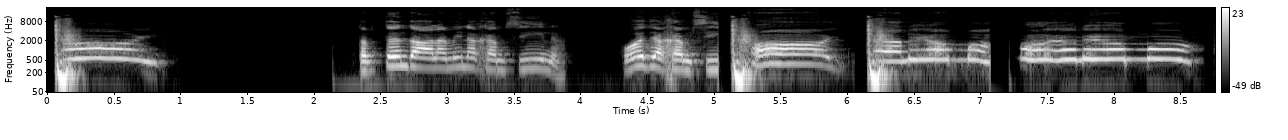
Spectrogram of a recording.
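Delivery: high, slow cries of pain; pained howls. Acted. Thug howling for his mother while beaten. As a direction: wail for your mother.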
